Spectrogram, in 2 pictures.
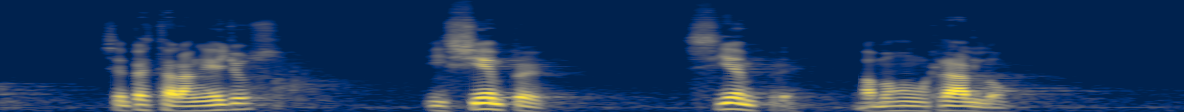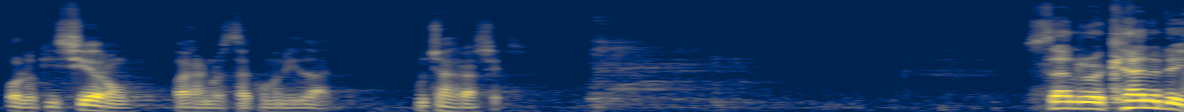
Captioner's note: speaking spanish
